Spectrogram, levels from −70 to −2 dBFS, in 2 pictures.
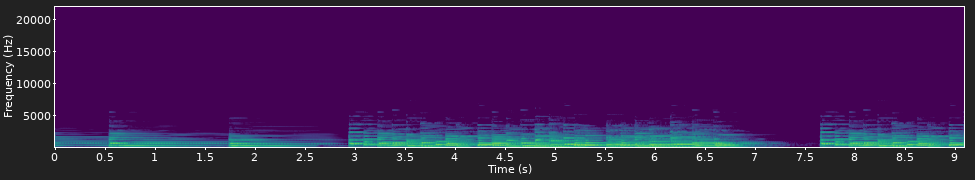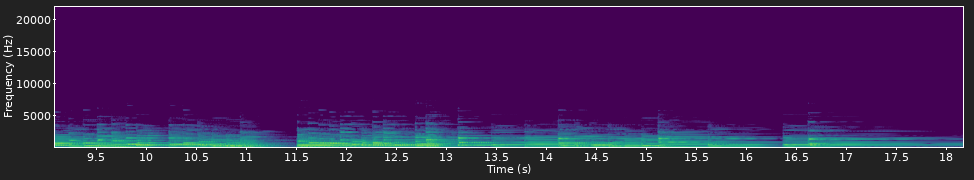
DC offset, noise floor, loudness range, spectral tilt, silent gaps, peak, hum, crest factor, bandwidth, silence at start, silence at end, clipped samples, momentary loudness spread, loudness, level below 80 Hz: under 0.1%; -54 dBFS; 5 LU; -8.5 dB/octave; none; -6 dBFS; none; 18 dB; 6.6 kHz; 0 s; 0 s; under 0.1%; 12 LU; -24 LUFS; -52 dBFS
